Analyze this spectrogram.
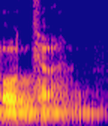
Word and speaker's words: ought to: It's the same, like native speaker often pronounce ought to or like oughta. Oughta, that's about pronunciation.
